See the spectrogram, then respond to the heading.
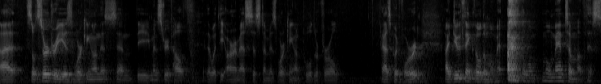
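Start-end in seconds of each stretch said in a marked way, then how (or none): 8.9-12.0 words breaking on a choke, raised and high. Provincial head of surgery giving an update, choking on a macaroon: choking while speaking. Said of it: "sorry, I'm choking".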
